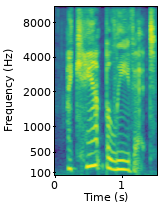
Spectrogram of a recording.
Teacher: You missed your bus. You are frustrated. You might stress the word can't.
